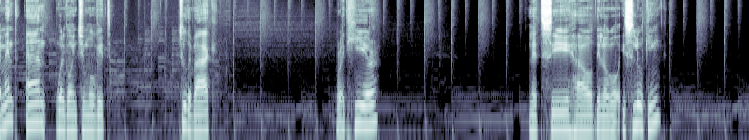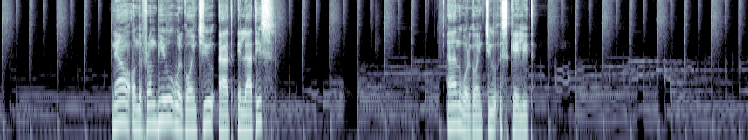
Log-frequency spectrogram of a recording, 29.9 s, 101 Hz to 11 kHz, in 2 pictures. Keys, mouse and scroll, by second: 0.9 alt+middle click, 1.3 scroll up 2, 1.7 alt+click, 2.5 g, 2.7 y, 8.0 click, 8.5 click, 8.9-11.9 alt+drag, 12.1 alt+middle click, 12.6 scroll down 1, 13.0 alt+click, 13.6 scroll down 1, 14.0-16.6 alt+drag, 16.6 KP_1, 17.6 shift+a, 23.5 Tab, 23.5 click, 24.1 s, 26.9 click, 27.4 g, 27.7 x, 29.3 click, 29.8 g.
